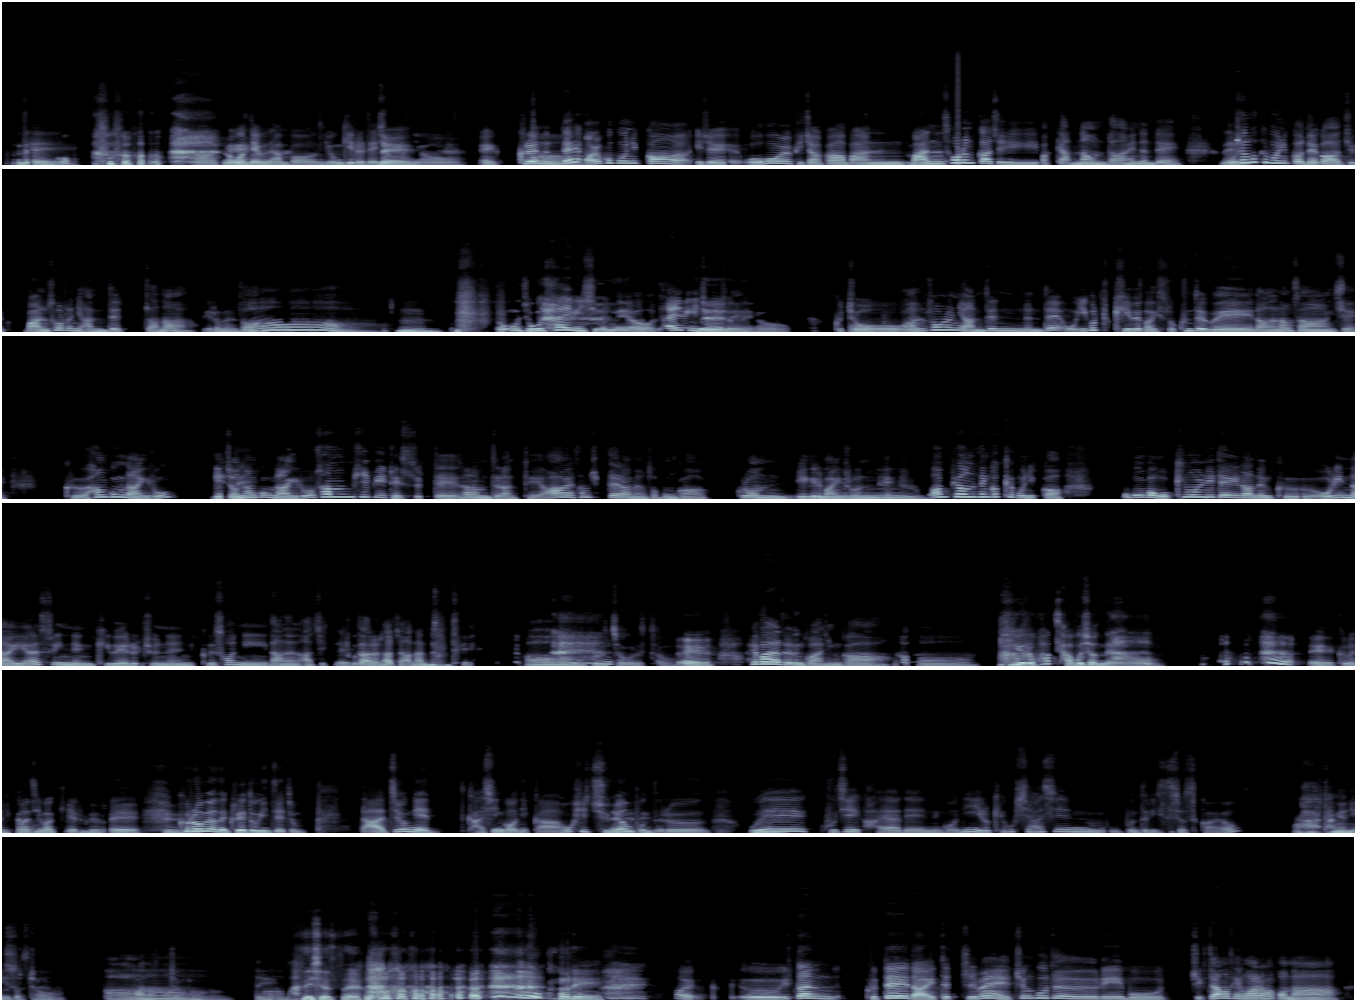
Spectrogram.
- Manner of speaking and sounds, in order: other background noise; laugh; tapping; laugh; "타이밍이셨네요" said as "타이미시었네요"; laughing while speaking: "않았는데. 예"; laugh; laugh; laughing while speaking: "많으셨어요"; laugh
- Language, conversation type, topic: Korean, podcast, 용기를 냈던 경험을 하나 들려주실 수 있나요?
